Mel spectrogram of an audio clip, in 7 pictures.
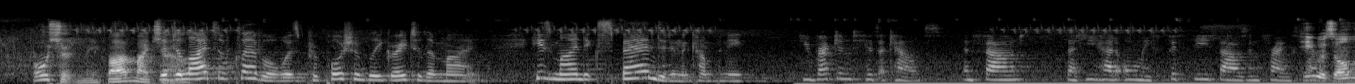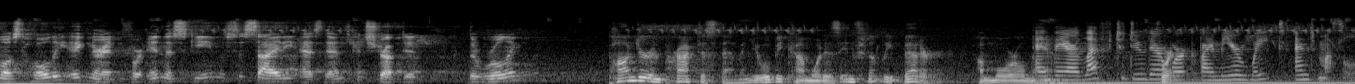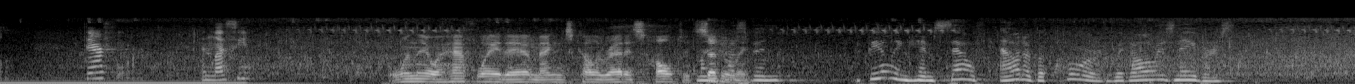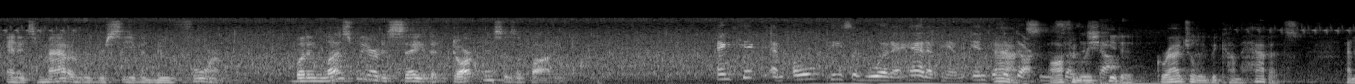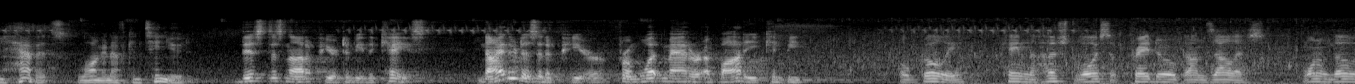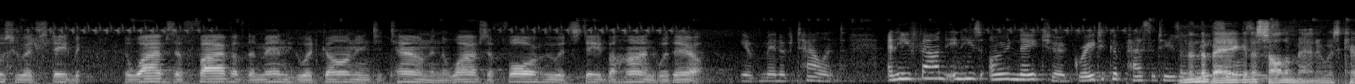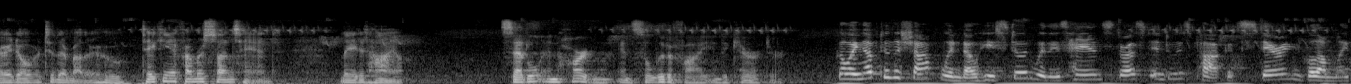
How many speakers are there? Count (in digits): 10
